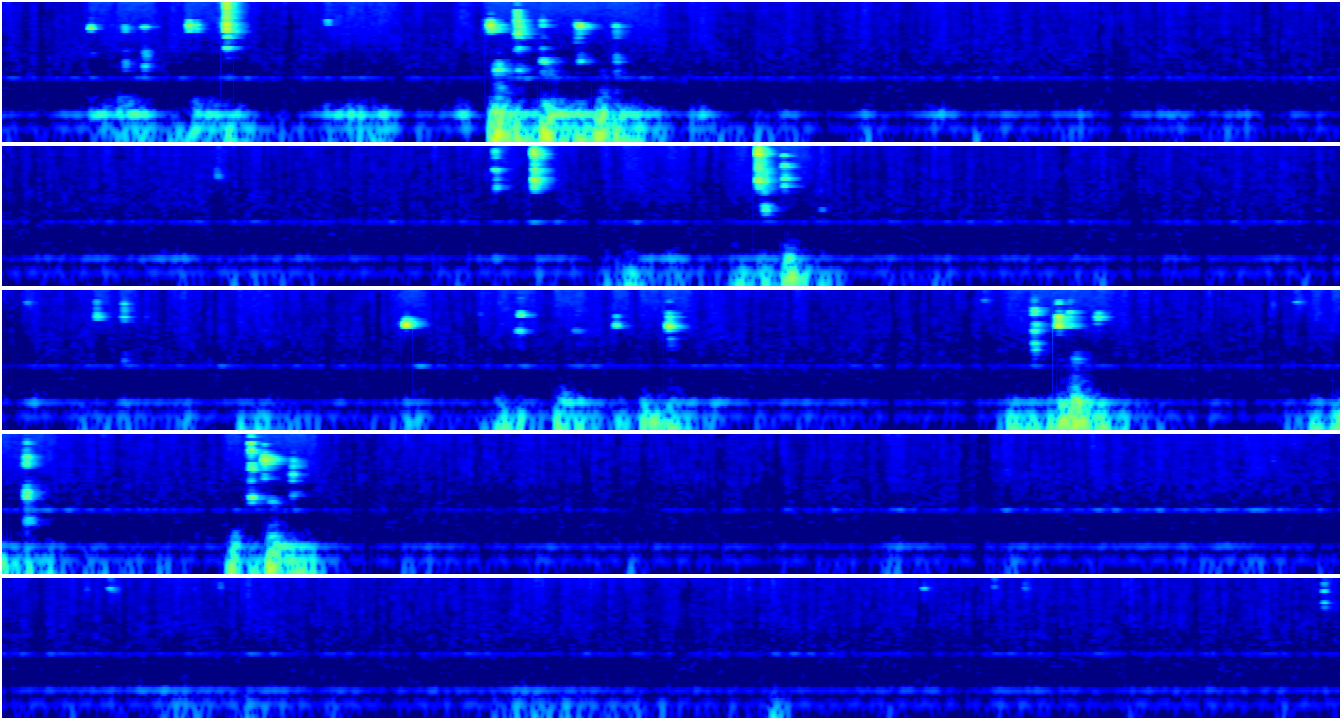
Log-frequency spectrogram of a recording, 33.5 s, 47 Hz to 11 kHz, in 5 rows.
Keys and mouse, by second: 2.5 g, 7.5-9.3 drag, 9.4-11.2 right drag, 10.4 s, 13.6 right click, 14.0 Tab, 14.0 right click, 14.7 a, 16.0 a, 16.3 a, 16.7 c, 18.4-21.7 drag, 18.5 a, 18.8 c, 20.1 KP_0, 21.3 s, 26.6-30.0 drag, 27.5-29.2 right drag, 31.8-33.4 right drag, 32.6-33.4 drag.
